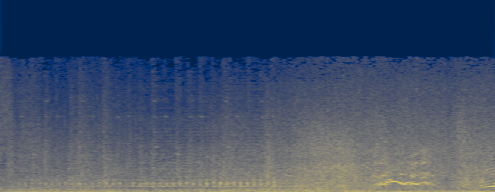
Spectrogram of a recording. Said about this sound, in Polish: Ale wielka fala.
